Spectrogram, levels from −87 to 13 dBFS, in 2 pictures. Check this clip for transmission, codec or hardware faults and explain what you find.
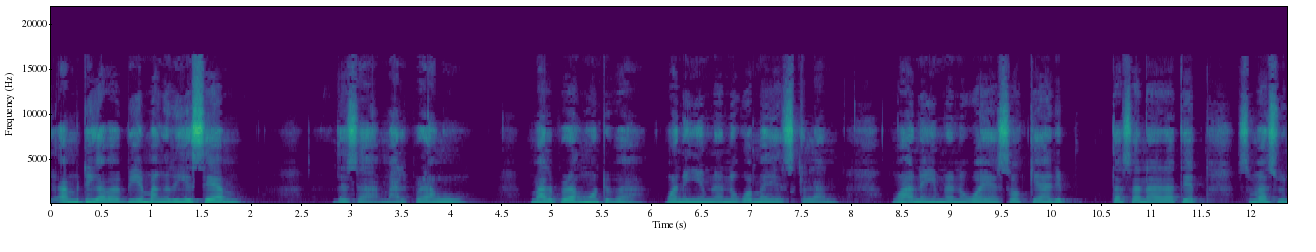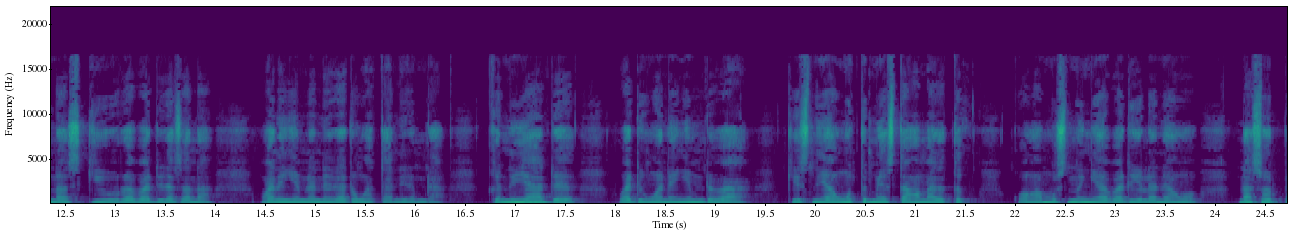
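No transmission, codec or hardware faults.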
